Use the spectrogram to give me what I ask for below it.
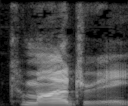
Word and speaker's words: camaraderie: I was about to say, I definitely mispronounced that. – Camaraderie. – Camaraderie. My comrades.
